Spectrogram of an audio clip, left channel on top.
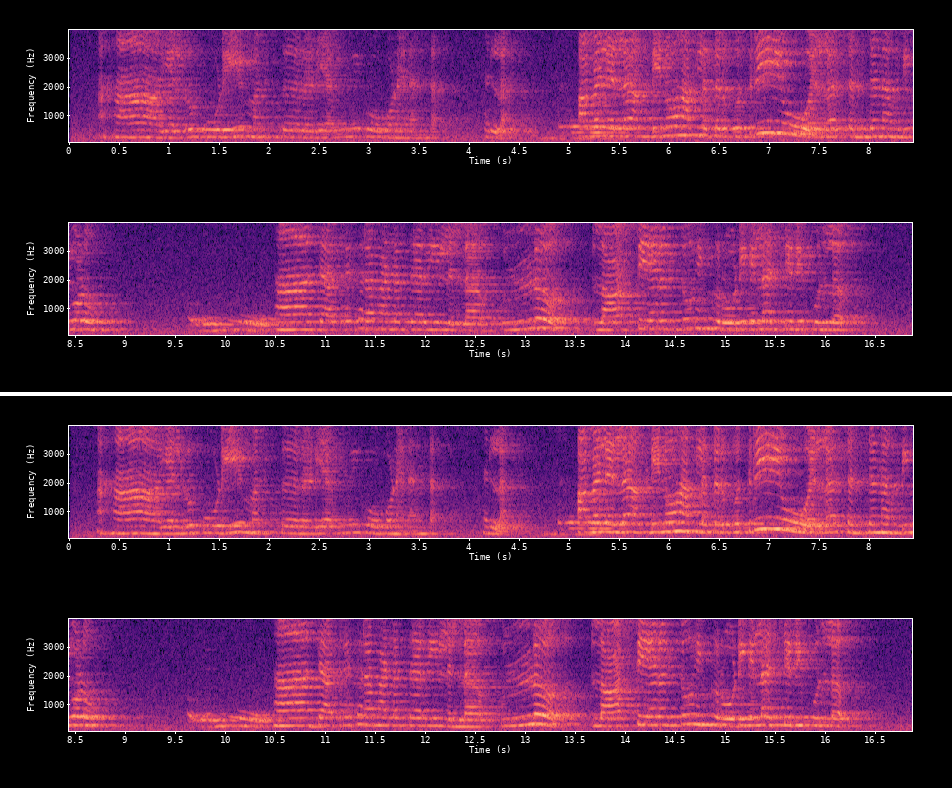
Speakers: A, on the right (about 45°); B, on the right (about 25°).
A: ಹಾ ಎಲ್ರುೂ ಕೂಡಿ ಮಸ್ತ್ ರೆಡಿ ಆಗ ಹೋಗೋಣೇನಂತ ಎಲ್ಲ
B: ಬರೋನ್
A: ಆಮೇಲೆ
B: ತಗೋರಿ
A: ಎಲ್ಲಾ ಅಂಗಡಿನೂ ಹಾಕ್ಲ ತರ್ಗೋತ್ರಿ ಹೂ ಎಲ್ಲಾ ಸೆಣಸಣ್ಣ ಅಂಗಡಿ ಕೊಳೋ
B: ಅಂದು
A: ಹಾ ಜಾತ್ರೆ ತರ ಮಾಡ್ಲತ್ತರಿ ಇಲ್ಲೆಲ್ಲಾ ಫುಲ್ ಲಾಸ್ಟ್ ಇಯರ್ ಅಂತೂ ಹಿಂಗ ರಿಗೆಲ್ಲ ಹಚ್ಚಿು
